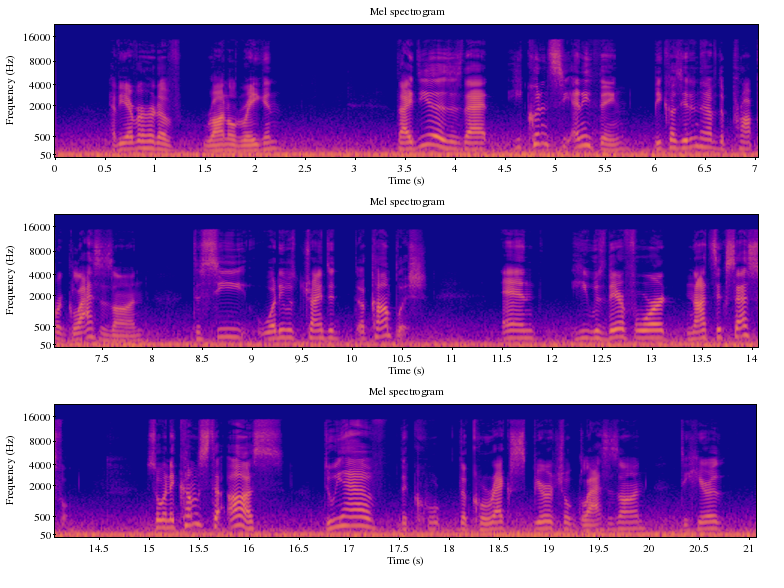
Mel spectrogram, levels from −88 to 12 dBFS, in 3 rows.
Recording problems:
low rumble; faint; throughout; 25 dB below the speech

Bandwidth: 14.5 kHz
